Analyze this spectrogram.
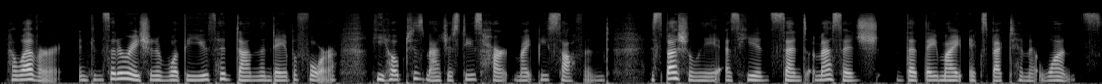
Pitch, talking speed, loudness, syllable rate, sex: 200 Hz, 185 wpm, -23 LUFS, 5.7 syllables/s, female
